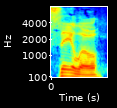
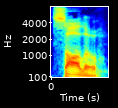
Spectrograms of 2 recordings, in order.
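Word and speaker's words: Salò: someone's gonna correct you eventually okay it's not pronounced salo it's solo please oh solo i see okay i anglicized it yeah if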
